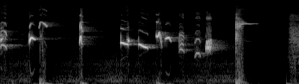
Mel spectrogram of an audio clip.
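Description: Orange-headed Thrush giving a rich, varied song of quick whistled and slurred phrases, high-pitched and jumbled, with sharp notes interspersed.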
